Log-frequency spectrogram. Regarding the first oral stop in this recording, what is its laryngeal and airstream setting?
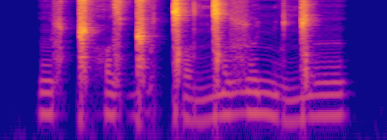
click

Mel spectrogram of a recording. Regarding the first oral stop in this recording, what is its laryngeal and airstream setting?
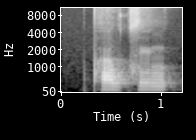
aspirated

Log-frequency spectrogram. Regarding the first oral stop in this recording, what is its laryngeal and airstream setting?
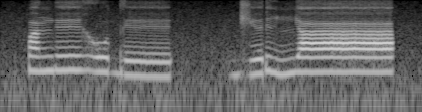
plain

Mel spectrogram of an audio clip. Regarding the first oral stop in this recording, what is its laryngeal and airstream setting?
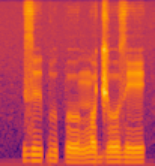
implosive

